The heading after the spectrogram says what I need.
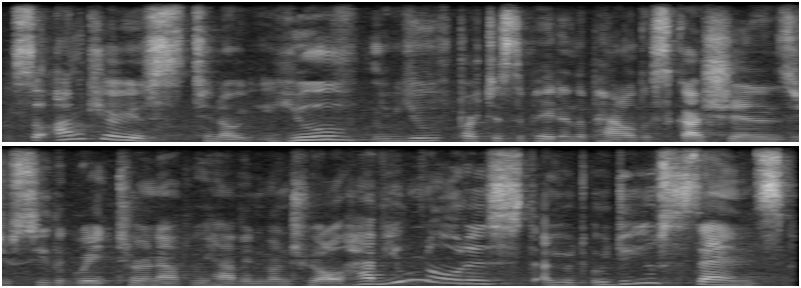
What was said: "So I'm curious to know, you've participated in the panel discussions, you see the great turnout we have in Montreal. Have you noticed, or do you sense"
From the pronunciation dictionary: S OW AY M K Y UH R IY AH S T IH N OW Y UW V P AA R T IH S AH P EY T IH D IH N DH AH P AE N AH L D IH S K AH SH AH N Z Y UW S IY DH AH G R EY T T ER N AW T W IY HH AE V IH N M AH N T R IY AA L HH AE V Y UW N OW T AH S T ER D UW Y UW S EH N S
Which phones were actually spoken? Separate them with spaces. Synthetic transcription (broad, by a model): S OW AY M K Y UH R IY AH S T IH N OW Y UW V P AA R T IH S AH P EY IH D IH N DH AH P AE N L D IH S K AH SH AH N Z Y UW S IY DH AH G R EY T T ER N AW T W IY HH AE V IH N M AH N T R IY AA L HH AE V Y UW N OW T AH S T ER D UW Y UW S EH N S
